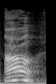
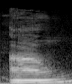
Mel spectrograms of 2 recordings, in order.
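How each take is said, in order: First: Said in the usual way. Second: Much lower, slow chewing grunt; deep lazy chewing noise; mock slow chewing sound. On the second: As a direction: mimic a player chewing lazily. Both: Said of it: "ये चबा रहा धीरे धीरे".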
